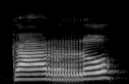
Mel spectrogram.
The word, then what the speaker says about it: carro: La R doble, que necesita ser pronunciada vibrando la lengua, como en carro, perro, que es distinto de la palabra que posee solamente una R, pues en este caso se pronuncia menos vibrante, como en pero, caro.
